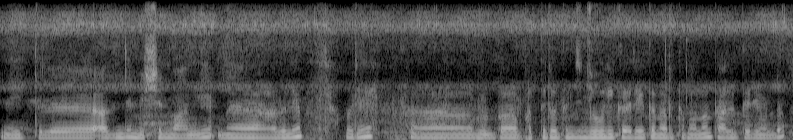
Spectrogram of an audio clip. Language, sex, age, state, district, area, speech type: Malayalam, female, 45-60, Kerala, Thiruvananthapuram, rural, spontaneous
